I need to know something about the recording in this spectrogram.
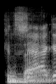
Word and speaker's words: Gonzaga: is now joining I said it right right Gonzaga yes Gonzaga is now joining the Pack 12 as a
